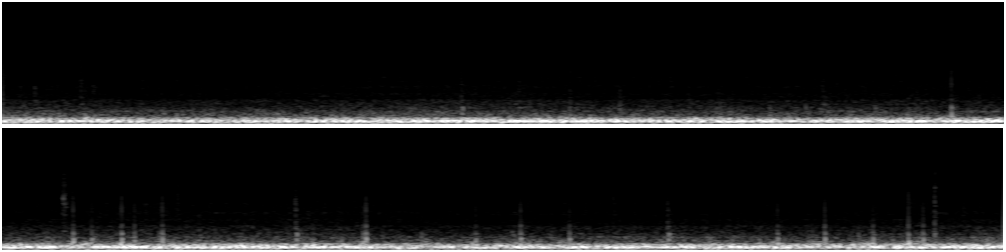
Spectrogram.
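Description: Steady low rumble of a car's engine and tyres, heard from inside the cabin while driving slowly along an unpaved park road, with scattered light ticks.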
